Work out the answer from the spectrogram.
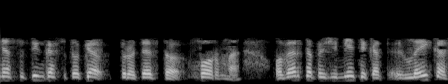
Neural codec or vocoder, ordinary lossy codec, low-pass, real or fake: none; MP3, 16 kbps; 3.6 kHz; real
